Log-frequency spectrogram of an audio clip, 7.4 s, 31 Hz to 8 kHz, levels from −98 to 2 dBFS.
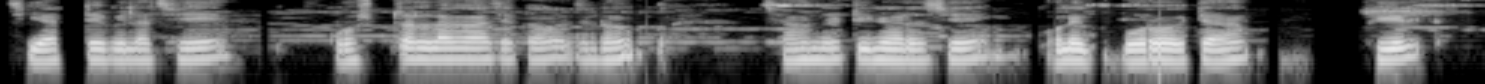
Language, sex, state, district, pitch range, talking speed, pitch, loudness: Bengali, male, West Bengal, Dakshin Dinajpur, 155-170 Hz, 120 wpm, 160 Hz, -18 LUFS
